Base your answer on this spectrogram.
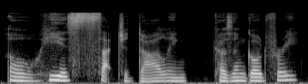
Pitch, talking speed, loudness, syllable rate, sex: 165 Hz, 155 wpm, -17 LUFS, 4.2 syllables/s, female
